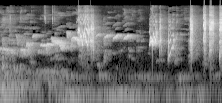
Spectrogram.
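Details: Parakeet singing a rising series of whistled notes into a bright trill, then sharp repeated clicking chirps in quick bursts.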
